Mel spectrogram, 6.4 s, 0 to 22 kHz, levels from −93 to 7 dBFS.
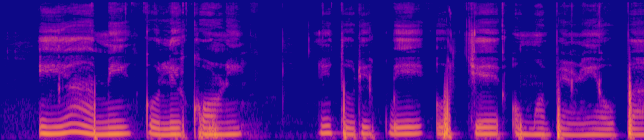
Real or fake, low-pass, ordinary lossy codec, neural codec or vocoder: real; none; none; none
